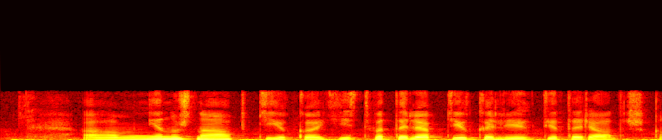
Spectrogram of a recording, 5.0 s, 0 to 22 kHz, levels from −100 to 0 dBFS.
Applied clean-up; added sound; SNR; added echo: none; none; none; none.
